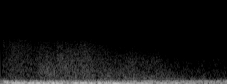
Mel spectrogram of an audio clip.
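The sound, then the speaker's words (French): A loud explosion at a cannon on the Rocher aux Oiseaux, set off when a spark fell into the barrel beside it; a deep, heavy rumble that rolls on and slowly fades over a couple of seconds, powerful, with no voices. “Puis là, what a goddamn d'explosion.”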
